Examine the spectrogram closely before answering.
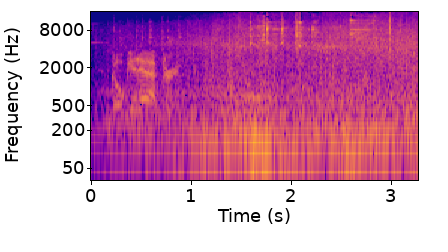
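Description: Wind rushes loudly past during a fall.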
